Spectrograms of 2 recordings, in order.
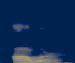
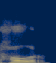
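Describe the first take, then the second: First: The word begins with a vowel sound. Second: The word begins with an h sound. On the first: The speaker calls it right. "tapi "hour". Pengucapannya terlihat seperti menggunakan huruf hidup" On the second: The speaker calls it wrong. "bukan "hour""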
